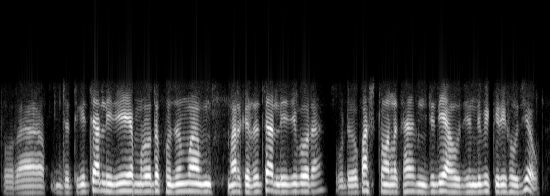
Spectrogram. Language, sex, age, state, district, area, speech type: Odia, male, 45-60, Odisha, Angul, rural, conversation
